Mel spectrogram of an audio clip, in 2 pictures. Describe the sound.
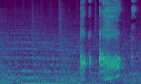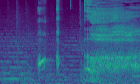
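A voice imitates wet, choking coughs of someone coughing up blood, several ragged bursts with gurgling throat-clearing between them, fairly loud, ending in a longer strained rasp.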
